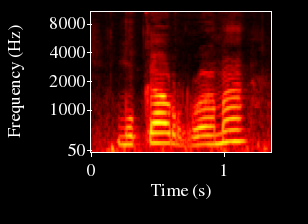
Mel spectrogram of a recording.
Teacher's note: اور را کو موٹا بھی پڑھا کیونکہ را ساکن سے پہلے زبر تھا کر، اس لیے بھی موٹا پڑھا.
